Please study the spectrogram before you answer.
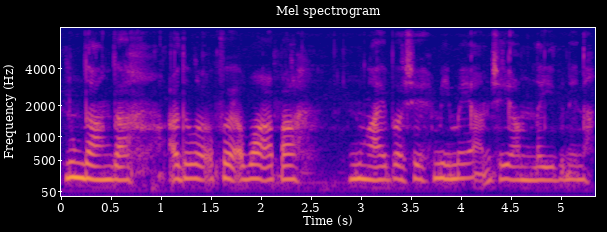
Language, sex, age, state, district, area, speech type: Manipuri, female, 30-45, Manipur, Senapati, urban, spontaneous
